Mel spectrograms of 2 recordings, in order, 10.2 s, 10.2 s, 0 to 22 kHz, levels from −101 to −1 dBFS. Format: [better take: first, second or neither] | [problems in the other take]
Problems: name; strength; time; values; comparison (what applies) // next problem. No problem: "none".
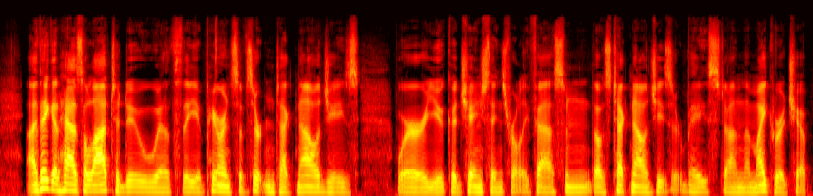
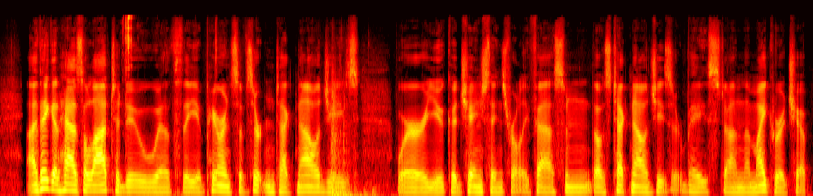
first | jangling keys; noticeable; at 1.5 s; peak 6 dB below the speech // door banging; faint; at 4 s; peak 10 dB below the speech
